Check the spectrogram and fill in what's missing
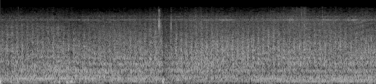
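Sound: helicopter hovering nearby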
